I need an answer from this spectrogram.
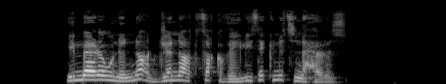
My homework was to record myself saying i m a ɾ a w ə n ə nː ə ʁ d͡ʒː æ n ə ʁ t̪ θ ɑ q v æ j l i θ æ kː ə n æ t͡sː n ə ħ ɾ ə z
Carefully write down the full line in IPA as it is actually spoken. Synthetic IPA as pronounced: i m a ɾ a w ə n ə nː ə ʁ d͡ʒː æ n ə ʁ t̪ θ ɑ q v æ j l i θ æ kː ə n æ t͡sː n ə ħ ɾ ə z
